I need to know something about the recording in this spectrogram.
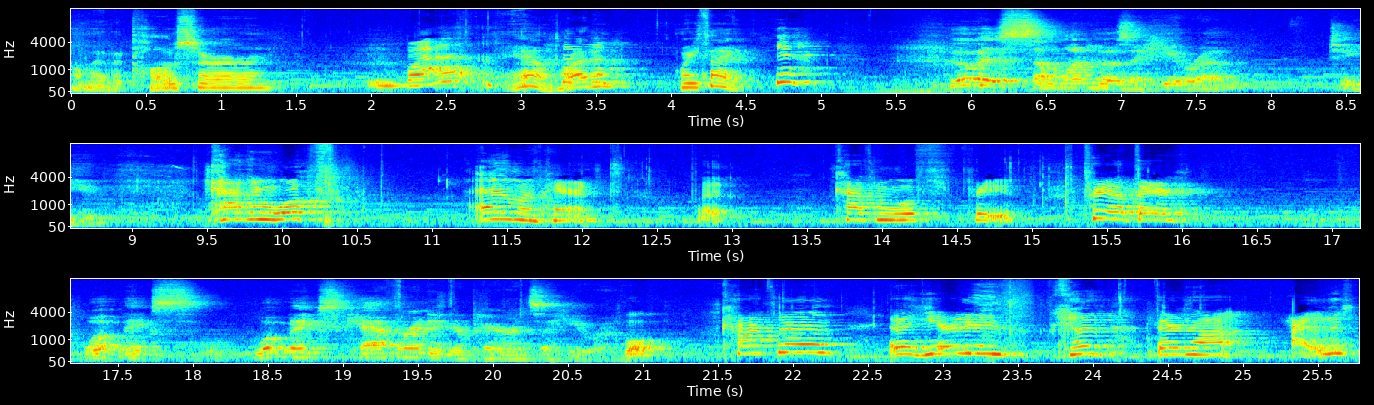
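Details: Dysarthria in a young adult woman with cerebral palsy, a brain injury before birth. She uses a wheelchair, has limited fine motor skills, and says she is sometimes hard to understand.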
